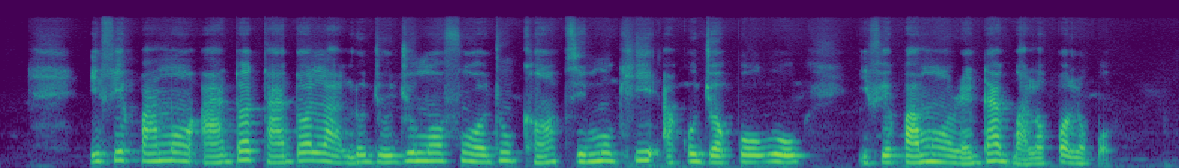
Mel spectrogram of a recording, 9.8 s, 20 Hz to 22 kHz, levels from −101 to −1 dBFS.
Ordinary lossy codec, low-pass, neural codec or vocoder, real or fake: none; 14.4 kHz; codec, 44.1 kHz, 7.8 kbps, DAC; fake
